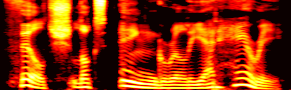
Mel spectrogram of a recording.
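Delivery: plain reading voice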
